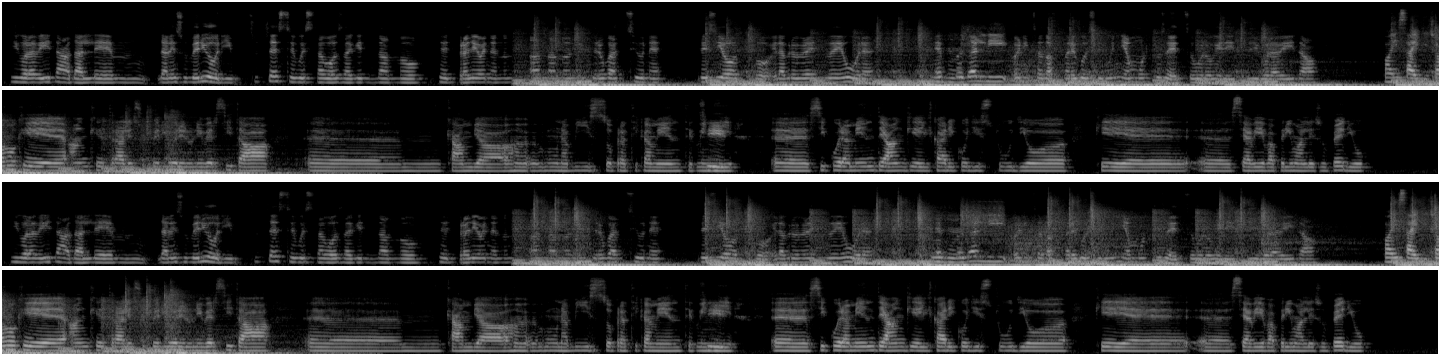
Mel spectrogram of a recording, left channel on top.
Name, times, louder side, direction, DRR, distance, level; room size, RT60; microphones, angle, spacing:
voice 1, 0.1-2.4 2.6-6.6 7.0-8.7 9.3-13.1 21.4-21.6, left 2 dB, 25° left, 0.6 m, -36 dB
sound 1, 5.1-17.8, equal, 50° right, 0.7 m, -29 dB
voice 2, 9.3-9.6 13.8-21.7 22.1-28.0, right 2 dB, 15° right, 0.5 m, -34 dB
6.1 x 2.1 x 2.6 m
head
